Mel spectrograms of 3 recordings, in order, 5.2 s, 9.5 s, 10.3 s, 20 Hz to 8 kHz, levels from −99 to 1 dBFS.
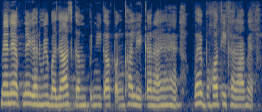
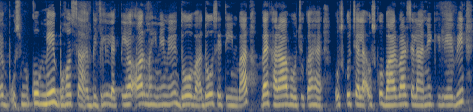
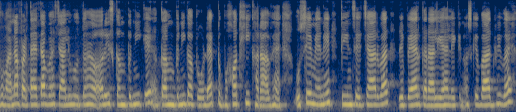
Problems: constant background noise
